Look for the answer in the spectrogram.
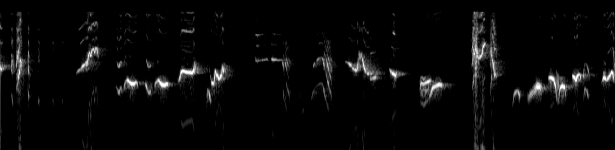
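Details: Oriental magpie-robin training song meant for other magpie-robins, a lively mix of clear rising and falling whistles with scratchy chattering notes, delivered in quick, almost continuous phrases with a loud harsh burst near the end.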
